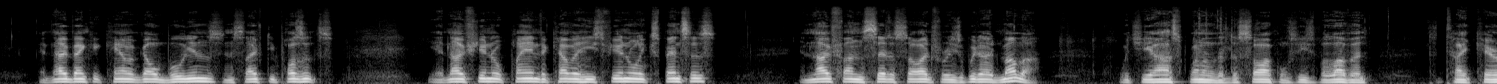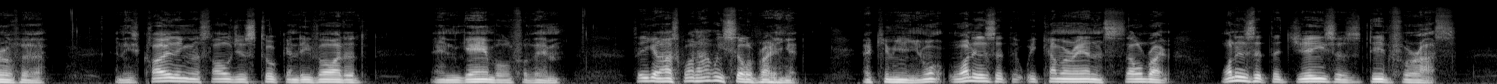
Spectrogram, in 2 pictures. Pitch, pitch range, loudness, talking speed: 115 Hz, 105-125 Hz, -14 LUFS, 165 wpm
